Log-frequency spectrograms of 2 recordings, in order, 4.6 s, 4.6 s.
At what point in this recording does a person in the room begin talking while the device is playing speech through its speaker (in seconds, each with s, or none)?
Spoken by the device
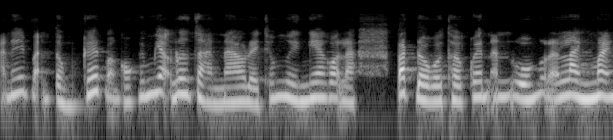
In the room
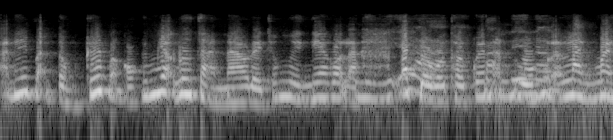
2.6 s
